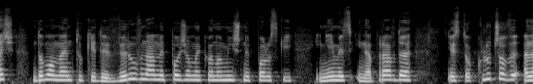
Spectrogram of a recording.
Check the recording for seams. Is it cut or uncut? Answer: uncut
